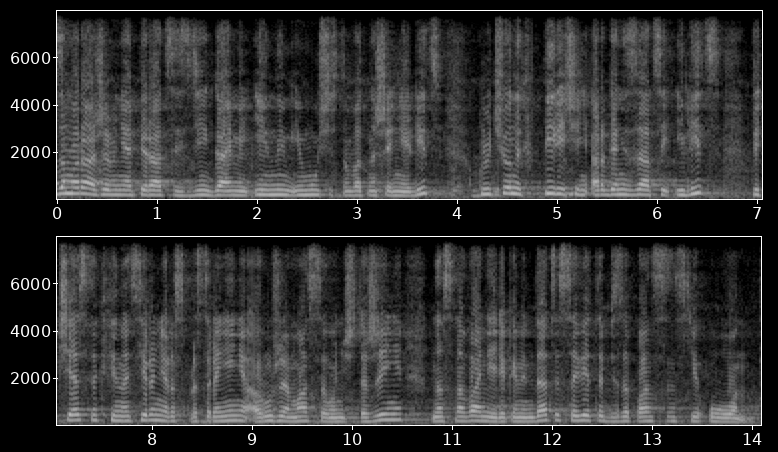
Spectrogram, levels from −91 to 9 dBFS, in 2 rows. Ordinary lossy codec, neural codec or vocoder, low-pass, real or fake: none; codec, 16 kHz, 16 kbps, FreqCodec, smaller model; none; fake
